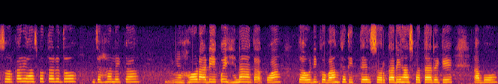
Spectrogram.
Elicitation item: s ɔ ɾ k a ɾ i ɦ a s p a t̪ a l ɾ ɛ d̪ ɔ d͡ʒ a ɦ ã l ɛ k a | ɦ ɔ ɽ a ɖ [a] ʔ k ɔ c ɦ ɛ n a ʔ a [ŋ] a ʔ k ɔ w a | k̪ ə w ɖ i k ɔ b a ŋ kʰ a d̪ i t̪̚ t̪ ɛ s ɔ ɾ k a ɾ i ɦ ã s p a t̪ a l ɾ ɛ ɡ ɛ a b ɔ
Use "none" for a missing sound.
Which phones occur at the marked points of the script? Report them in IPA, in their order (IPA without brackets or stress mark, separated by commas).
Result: i, ɡ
